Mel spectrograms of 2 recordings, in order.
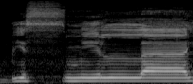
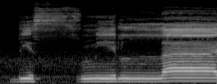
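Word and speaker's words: بسم الله: help also bismillah here you see this tall lanky s that's to represent the scene sharp whistle sound scene be smee lah here rock so don't pronounce that like whatever s you might pronounce in your language if it's not this this now you see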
